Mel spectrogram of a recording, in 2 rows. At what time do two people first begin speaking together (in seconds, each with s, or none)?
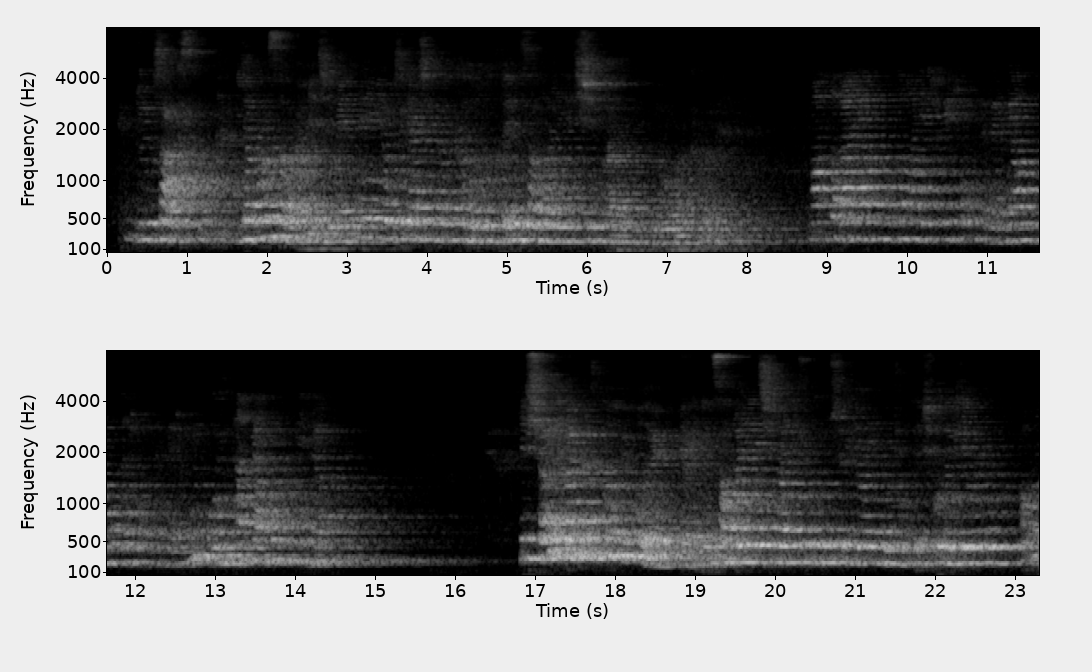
none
